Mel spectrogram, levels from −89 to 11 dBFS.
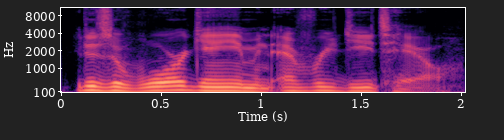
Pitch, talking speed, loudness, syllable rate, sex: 130 Hz, 235 wpm, -14 LUFS, 6.0 syllables/s, male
